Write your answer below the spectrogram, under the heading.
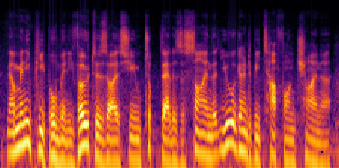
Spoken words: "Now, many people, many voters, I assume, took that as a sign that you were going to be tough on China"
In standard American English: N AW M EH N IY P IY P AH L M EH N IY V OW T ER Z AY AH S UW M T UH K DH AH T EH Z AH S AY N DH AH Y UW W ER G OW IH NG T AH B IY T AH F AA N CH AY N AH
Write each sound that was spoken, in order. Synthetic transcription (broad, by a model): N AW M EH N IY P IY P AH L M EH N IY V OW T ER Z AY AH S UW M T UH K DH AH T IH Z AH S AY N DH AH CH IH W ER G OW IH NG T AH B IY T AH F N CH AY N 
